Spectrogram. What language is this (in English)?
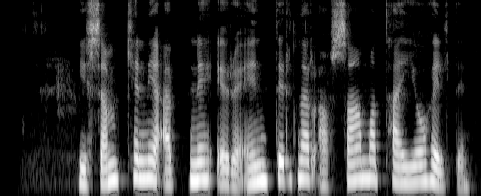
Icelandic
